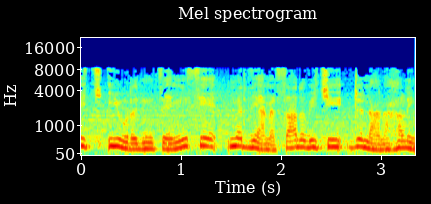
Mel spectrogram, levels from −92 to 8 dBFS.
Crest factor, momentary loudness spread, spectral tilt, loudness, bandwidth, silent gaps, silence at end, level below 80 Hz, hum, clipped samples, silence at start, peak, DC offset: 10 dB; 2 LU; -5.5 dB/octave; -12 LUFS; 8.8 kHz; none; 0 s; -44 dBFS; none; under 0.1%; 0 s; 0 dBFS; under 0.1%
